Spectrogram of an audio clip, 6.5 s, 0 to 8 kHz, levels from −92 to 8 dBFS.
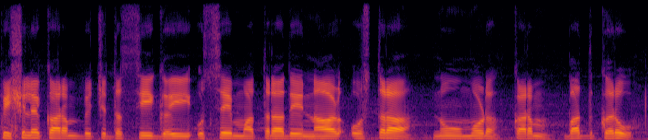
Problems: background conversations at intervals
